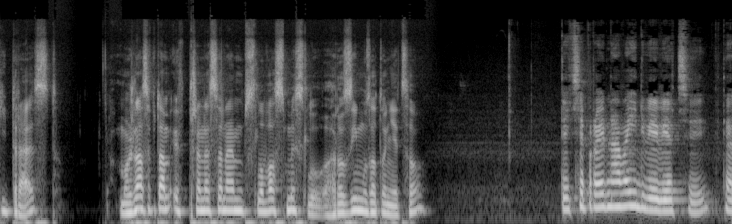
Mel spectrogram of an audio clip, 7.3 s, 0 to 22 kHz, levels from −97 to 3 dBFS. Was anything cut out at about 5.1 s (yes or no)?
no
